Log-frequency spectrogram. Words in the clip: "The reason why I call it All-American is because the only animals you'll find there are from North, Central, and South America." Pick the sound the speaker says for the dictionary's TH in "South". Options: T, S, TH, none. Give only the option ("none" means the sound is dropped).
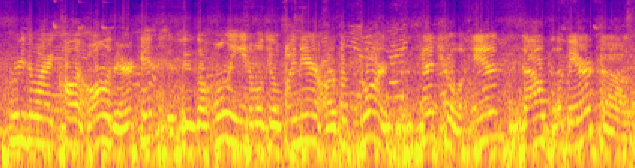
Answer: TH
